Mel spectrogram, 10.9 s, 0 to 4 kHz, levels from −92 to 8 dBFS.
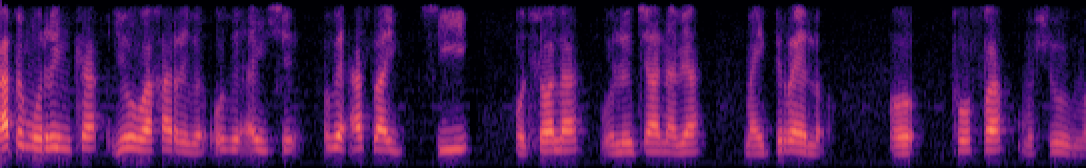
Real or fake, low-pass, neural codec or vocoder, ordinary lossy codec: real; 3.6 kHz; none; none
